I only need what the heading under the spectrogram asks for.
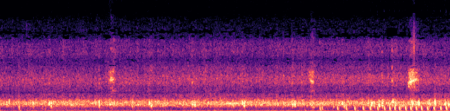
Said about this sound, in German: Oh nein, es regnet.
